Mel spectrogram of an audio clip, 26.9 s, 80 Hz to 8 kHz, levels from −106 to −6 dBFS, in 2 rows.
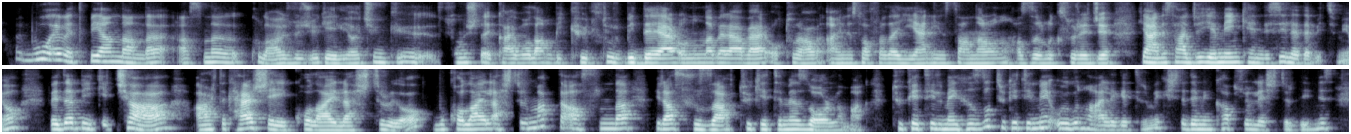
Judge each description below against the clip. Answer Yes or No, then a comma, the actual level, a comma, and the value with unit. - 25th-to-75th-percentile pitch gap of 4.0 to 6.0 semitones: No, average, 3.6 semitones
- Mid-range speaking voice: Yes, medium, 170 Hz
